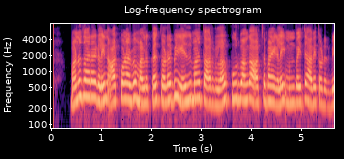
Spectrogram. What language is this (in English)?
Tamil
